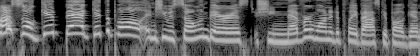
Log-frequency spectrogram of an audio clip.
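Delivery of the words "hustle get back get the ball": shrill, very high, loud hollering. Retelling sitting on the floor with crutches at a children's game: retelling own yelling at kids. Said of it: "I was yelling at those children".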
